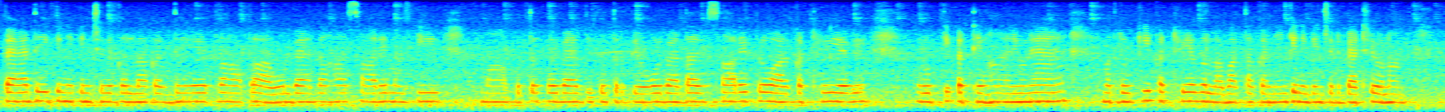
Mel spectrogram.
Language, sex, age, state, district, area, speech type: Dogri, female, 30-45, Jammu and Kashmir, Samba, rural, spontaneous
